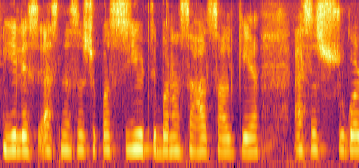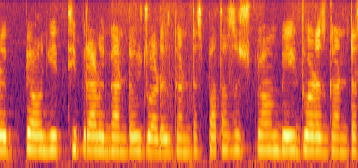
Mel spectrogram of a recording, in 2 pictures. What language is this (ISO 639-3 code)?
kas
